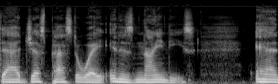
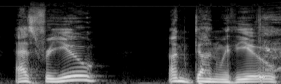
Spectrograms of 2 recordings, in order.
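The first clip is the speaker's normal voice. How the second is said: slow delivery, laughing through the words; 3 semitones higher, 3 dB louder than usual. Retelling what the father said to the mother, laughing while talking. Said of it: "I can't even say it with a straight face".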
